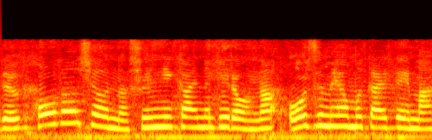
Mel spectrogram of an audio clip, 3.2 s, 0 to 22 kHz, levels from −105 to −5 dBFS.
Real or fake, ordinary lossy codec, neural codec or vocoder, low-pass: fake; none; codec, 16 kHz, 2 kbps, X-Codec, WavLM features, trained on Multilingual LibriSpeech; none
